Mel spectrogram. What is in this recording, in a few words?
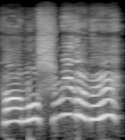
Emo Expect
